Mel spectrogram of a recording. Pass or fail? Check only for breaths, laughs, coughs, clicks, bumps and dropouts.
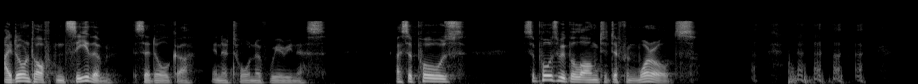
fail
